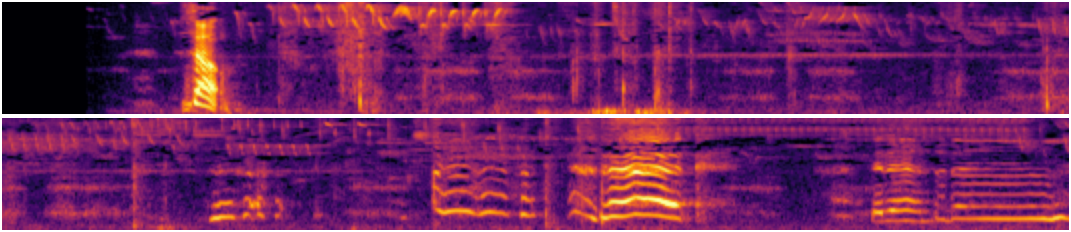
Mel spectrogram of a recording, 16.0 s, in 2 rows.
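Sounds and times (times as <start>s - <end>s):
songbird chirping: 0.7s - 16.0s.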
